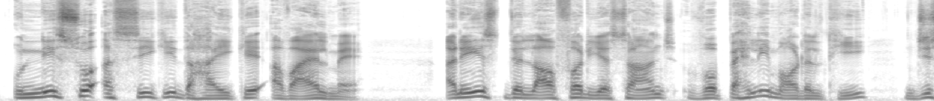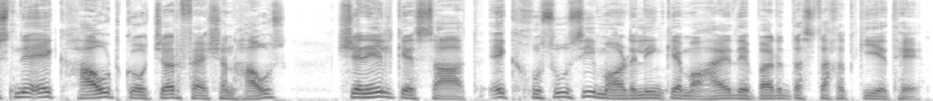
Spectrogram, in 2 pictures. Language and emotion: Urdu, neutral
